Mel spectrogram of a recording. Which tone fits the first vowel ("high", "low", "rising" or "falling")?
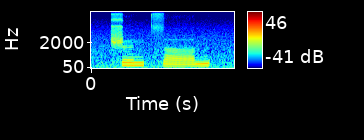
high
